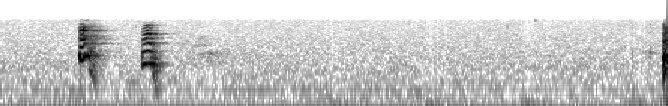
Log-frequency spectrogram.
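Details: Casper, a year-old Alaskan Klee Kai, barks at Lily the cat because he wants her to play: two short, sharp yips about half a second apart, then quiet, with one more bark cut off at the end.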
